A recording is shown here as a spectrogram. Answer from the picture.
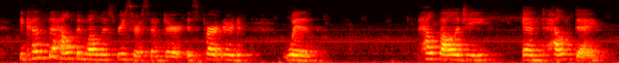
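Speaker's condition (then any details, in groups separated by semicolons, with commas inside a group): No condition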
